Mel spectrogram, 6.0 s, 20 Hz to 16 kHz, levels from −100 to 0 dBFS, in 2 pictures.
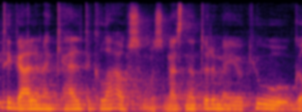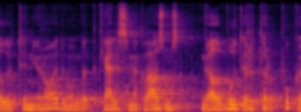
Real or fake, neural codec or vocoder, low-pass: fake; autoencoder, 48 kHz, 128 numbers a frame, DAC-VAE, trained on Japanese speech; 14.4 kHz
